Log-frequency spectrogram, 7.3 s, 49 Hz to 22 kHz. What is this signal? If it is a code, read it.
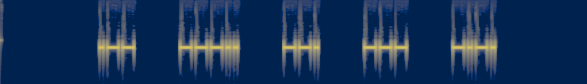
Morse code, heard as a keyed tone, about 25 wpm, spaced as for 12 wpm, 700 Hz. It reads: W8GOC
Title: USA Call Signs - 5 Characters - 4x Character Spacing - 25wpm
